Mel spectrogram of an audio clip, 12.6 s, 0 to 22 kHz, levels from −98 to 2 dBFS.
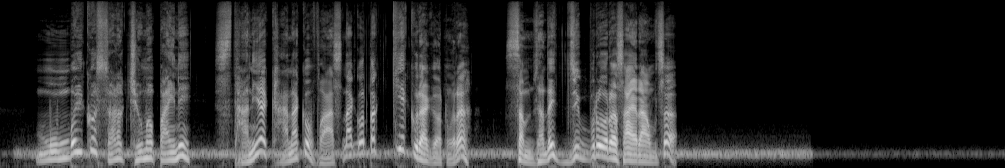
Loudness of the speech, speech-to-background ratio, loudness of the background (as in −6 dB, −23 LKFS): −25.0 LKFS, 19.5 dB, −44.5 LKFS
